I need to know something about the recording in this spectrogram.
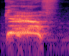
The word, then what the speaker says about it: GIF: Because Jesse was like, GIF, and I was like, GIF! Well, it's a soft G, even though the creator of it says that it's a hard G.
